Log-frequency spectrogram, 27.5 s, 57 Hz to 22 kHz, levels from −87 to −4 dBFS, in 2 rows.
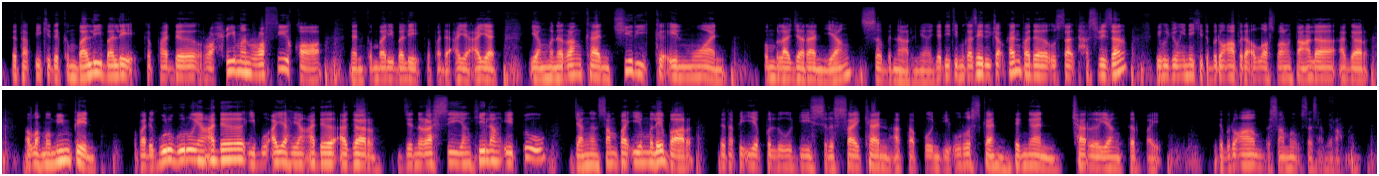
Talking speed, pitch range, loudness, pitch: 155 wpm, 105-130 Hz, -24 LUFS, 115 Hz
